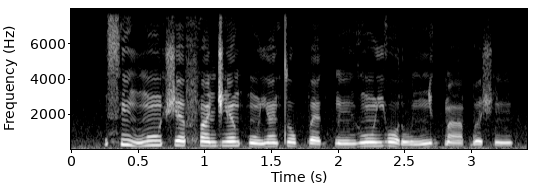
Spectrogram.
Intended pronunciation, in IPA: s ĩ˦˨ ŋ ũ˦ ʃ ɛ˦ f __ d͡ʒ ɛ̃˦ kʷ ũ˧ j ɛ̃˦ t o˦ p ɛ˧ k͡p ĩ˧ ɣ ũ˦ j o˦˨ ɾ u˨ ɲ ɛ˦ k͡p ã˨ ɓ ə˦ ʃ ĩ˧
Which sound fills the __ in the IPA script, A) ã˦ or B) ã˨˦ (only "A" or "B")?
A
